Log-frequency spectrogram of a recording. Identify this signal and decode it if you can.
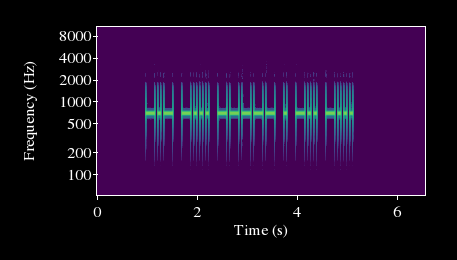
Morse code, heard as a keyed tone, about 20 wpm, 700 Hz. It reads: KB0EDB
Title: USA Call Signs Repeated 3x 20wpm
